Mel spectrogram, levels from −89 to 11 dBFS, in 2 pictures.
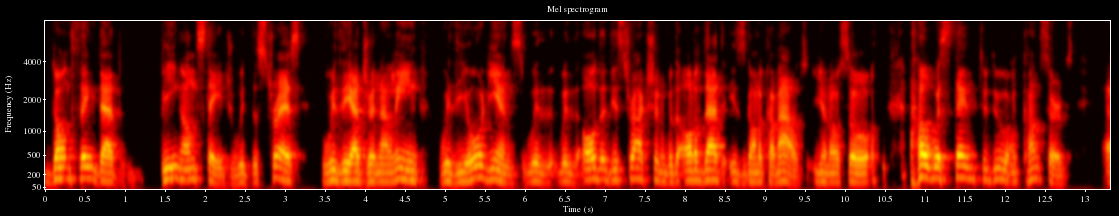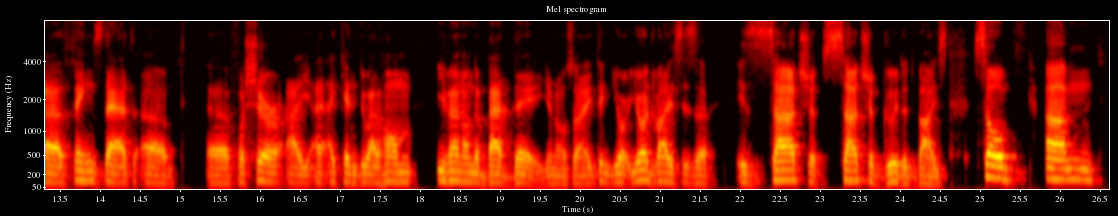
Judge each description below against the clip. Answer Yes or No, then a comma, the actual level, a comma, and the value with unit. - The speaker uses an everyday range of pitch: Yes, average, 4.3 semitones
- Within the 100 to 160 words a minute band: No, average, 170 wpm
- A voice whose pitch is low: Yes, low, 120 Hz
